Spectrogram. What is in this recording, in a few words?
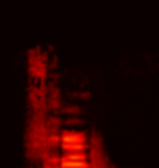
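"Fre", French; phonetique; la syllabe e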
